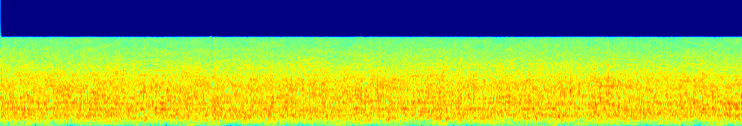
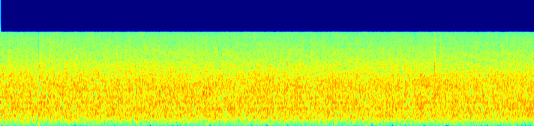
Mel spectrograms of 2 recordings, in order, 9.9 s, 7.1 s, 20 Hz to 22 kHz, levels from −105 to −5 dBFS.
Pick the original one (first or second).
second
